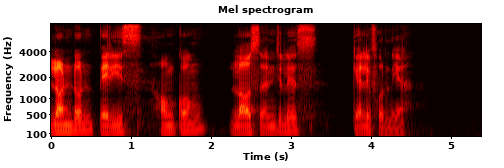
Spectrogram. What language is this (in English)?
Santali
